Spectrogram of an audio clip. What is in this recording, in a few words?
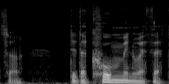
"cwm", Welsh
